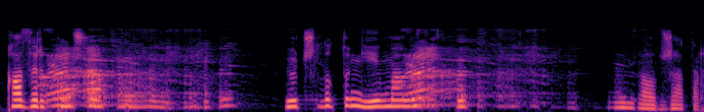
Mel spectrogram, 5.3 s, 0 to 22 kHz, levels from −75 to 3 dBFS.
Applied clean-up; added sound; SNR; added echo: neural mask model RNNoise.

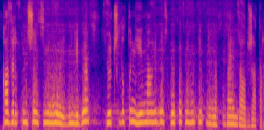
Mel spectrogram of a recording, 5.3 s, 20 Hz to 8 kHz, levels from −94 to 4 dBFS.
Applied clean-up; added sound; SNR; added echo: neural separator model SepFormer DNS4.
